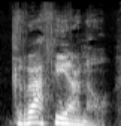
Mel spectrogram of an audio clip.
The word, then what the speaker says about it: Graciano: This week we are exploring a wine that is totally new for you and me called Graatiano. And yes, that is the correct way to pronounce the wine.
